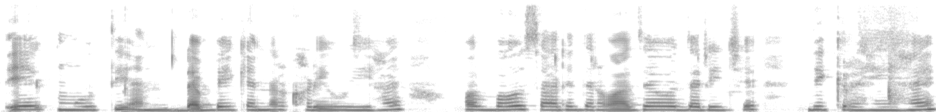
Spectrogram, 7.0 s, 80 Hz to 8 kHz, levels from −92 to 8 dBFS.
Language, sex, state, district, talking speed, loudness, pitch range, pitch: Hindi, female, Jharkhand, Sahebganj, 145 wpm, -40 LUFS, 230-250 Hz, 240 Hz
